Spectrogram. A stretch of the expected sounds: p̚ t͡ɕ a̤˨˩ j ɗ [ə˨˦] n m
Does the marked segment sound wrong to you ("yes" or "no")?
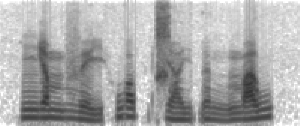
yes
